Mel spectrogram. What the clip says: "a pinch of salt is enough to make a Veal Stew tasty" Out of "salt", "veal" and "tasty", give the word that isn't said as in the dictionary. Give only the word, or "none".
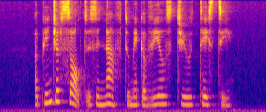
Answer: none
